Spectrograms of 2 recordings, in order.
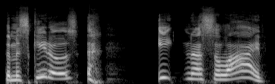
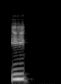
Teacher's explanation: This is a stop T right to the end, like mountain, hitting, eating. So we come here to the T, eat, and this position is the same position as the N.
